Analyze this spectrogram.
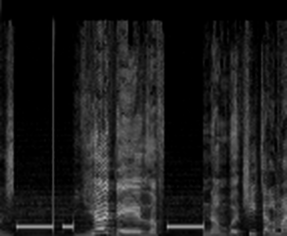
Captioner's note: beep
